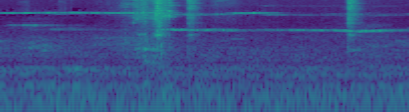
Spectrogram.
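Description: Quiet pause with a thin, steady high-pitched tone in the background and two soft, brief scratches of a pen on paper, about one and a half seconds in and again near the end.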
